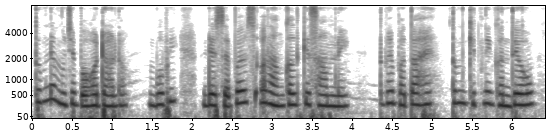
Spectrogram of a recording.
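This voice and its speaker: A woman's voice: high voice, fairly even intonation, moderate pace, dark tone, no echo, lightly acted. A woman voicing a petulant, mischievous young man who pouts and accuses, in a read-aloud story. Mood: sulky. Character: sulky mischievous young man, hot-tempered.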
